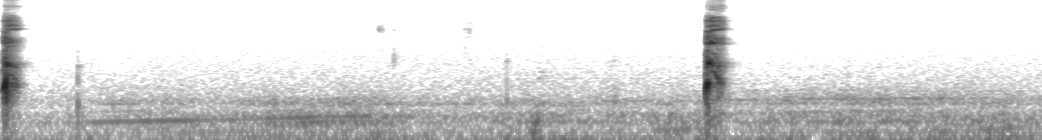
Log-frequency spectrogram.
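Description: Two abrupt, sharp hiccups about seven seconds apart, with near silence between them.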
